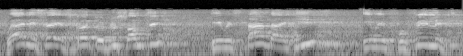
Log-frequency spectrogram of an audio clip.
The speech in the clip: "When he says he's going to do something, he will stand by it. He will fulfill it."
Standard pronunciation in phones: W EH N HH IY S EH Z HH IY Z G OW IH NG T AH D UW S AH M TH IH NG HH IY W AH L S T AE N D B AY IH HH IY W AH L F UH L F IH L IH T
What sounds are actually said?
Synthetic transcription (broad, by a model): W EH N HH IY S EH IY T G OW IH NG T AH D UW S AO M T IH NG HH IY W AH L S T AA N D B AY IH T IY W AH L F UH L F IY L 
